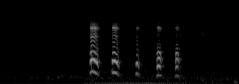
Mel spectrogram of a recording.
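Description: A quick run of five short, high chirping notes about a second in, the first two the loudest and the rest fainter.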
